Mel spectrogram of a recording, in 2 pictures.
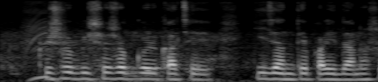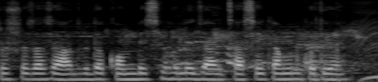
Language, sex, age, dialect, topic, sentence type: Bengali, male, 18-24, Standard Colloquial, agriculture, question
